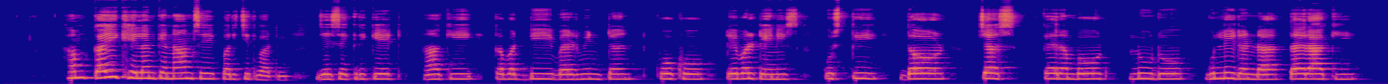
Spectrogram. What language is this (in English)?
Bhojpuri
